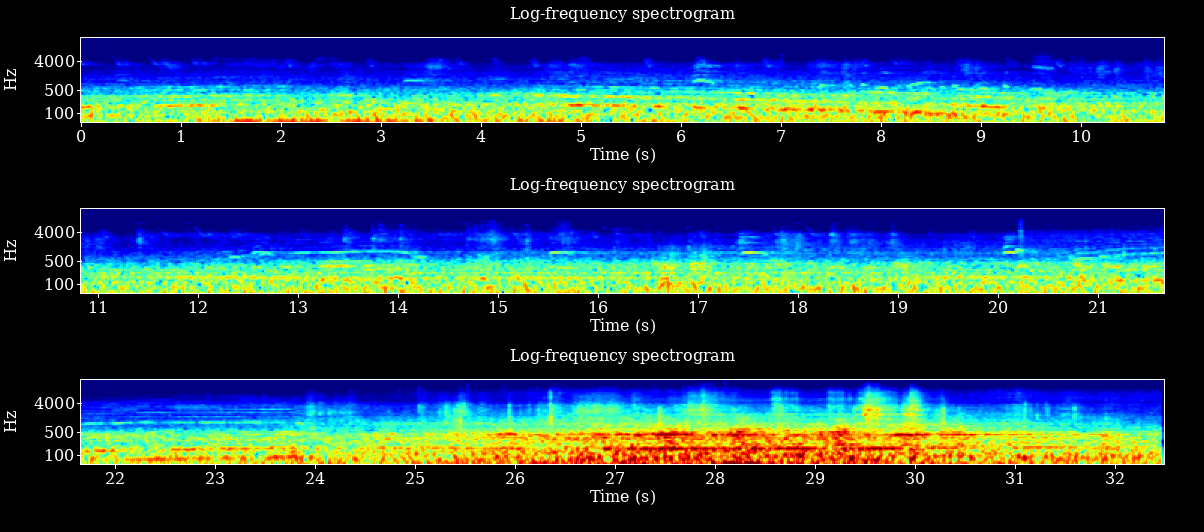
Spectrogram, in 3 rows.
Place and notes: Tallinn, Kopli, Marine Academy
tram line 1+2 u-turn here. spring sunday morning ambience in front of marine academy. sounds of the harbour in the background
